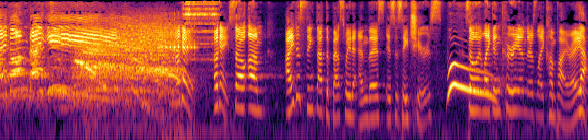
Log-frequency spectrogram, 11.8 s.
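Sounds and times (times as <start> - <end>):
podcast jingle with children shouting and cheering: 0.0 - 3.6
speech: 4.4 - 11.7.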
